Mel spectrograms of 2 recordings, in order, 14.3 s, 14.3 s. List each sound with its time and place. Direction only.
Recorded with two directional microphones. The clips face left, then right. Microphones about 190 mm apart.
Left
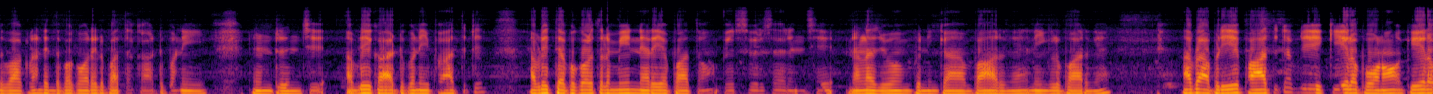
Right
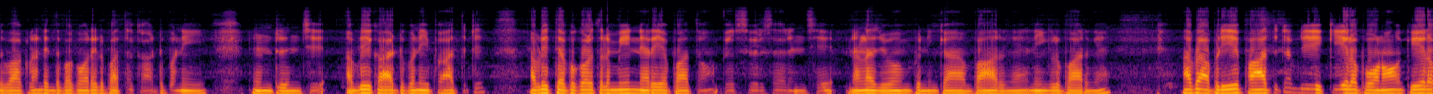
0.0 s speech: 45° right (ahead or behind)
7.0 s speech: 5° right (ahead or behind)
8.5 s speech: 45° right (ahead or behind)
